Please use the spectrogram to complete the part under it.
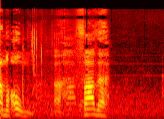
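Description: A younger man answers softly with emotion.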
